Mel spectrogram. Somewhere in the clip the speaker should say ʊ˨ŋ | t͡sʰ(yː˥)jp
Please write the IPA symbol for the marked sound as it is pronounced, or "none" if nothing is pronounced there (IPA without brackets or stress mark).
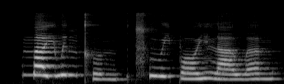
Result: uː˥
